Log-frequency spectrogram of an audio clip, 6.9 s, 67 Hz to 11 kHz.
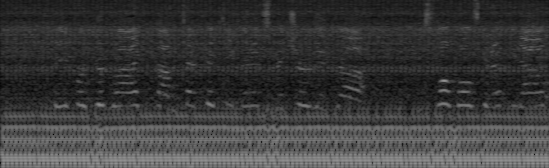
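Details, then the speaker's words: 1994 Yamaha Virago 750 chopper V-twin after running a couple of minutes: drones at a steady, raised idle around 3000 rpm that never drops back. Carbs were suspected. "you can see the RPMs on this thing is ridiculous and hey if anybody out there has an idea why this thing's screaming so high by all means comment"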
